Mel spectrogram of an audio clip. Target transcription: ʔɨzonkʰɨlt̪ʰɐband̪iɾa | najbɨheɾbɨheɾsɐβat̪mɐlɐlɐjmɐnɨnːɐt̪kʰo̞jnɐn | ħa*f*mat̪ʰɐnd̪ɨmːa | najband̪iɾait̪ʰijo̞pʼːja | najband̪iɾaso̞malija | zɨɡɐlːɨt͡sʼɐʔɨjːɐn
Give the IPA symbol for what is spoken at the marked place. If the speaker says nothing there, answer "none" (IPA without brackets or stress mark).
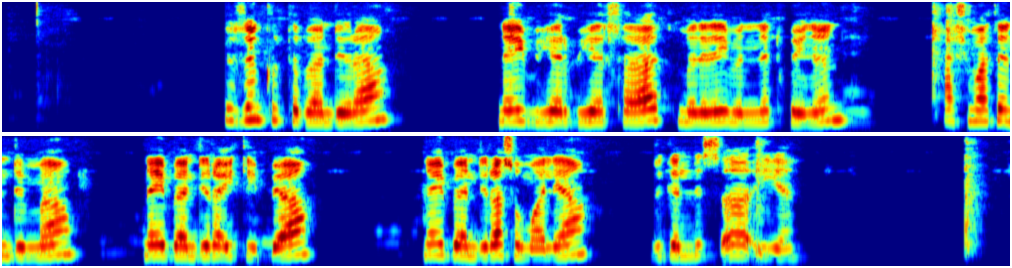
ʃ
